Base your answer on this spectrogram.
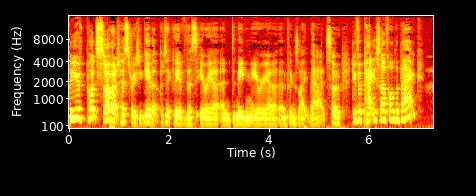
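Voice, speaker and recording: A woman with a fairly low pitch speaks at a very fast pace, her voice moving in very wide pitch swings. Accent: New Zealand. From New Zealand, Christchurch. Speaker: podcast host. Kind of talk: scripted intro; podcast interview. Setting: guest's home.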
